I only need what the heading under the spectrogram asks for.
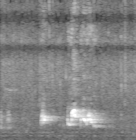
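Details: Red-whiskered bulbul singing in the morning, a short warbled phrase: a brief slurred note, then a longer rolling, bubbling run of notes that dips at the end, heard over faint background hiss.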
